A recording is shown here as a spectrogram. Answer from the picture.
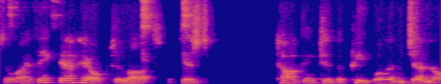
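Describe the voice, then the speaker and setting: A woman's somewhat breathy voice, dark and mellow in tone and fairly low in pitch, moves at a fairly slow pace with lively intonation. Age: 80s+. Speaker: former mayor. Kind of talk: interview answer.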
